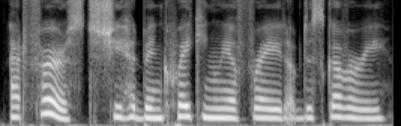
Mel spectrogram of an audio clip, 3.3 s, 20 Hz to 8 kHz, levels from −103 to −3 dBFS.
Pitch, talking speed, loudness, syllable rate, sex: 225 Hz, 160 wpm, -18 LUFS, 4.9 syllables/s, female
